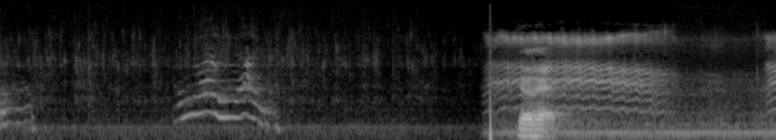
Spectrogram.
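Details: House cat with one arched, rising-then-falling meow near two seconds, followed by a loud burst of running water and splashing that fills the rest of the recording.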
